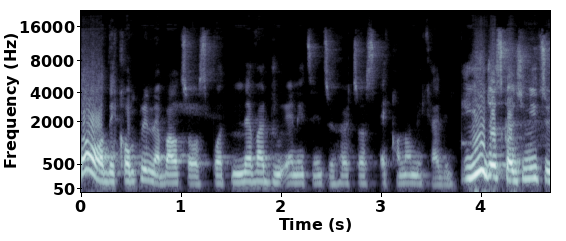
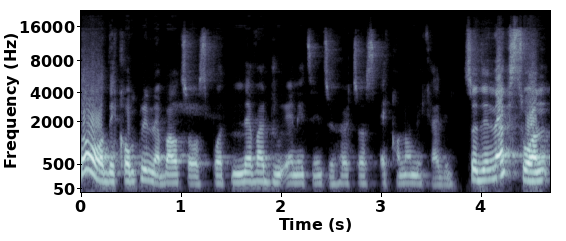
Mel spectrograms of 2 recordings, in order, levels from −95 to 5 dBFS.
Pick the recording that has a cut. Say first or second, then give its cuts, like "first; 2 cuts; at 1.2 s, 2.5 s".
first; 1 cut; at 3.8 s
